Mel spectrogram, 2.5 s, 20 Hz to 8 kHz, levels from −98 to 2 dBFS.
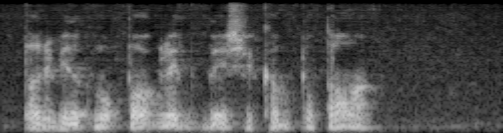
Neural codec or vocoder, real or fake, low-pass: vocoder, 22.05 kHz, 80 mel bands, HiFi-GAN; fake; 7.2 kHz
